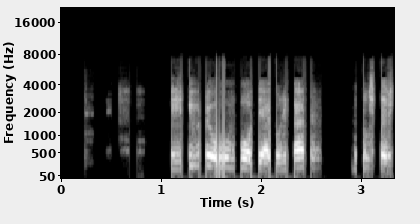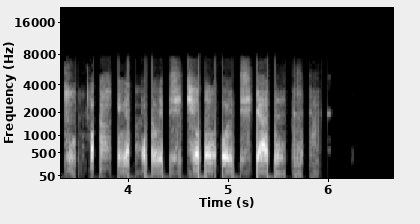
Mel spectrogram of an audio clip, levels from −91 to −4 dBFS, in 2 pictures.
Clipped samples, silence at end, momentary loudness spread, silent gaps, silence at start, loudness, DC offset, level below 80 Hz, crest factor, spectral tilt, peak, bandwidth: under 0.1%; 0.95 s; 14 LU; 2.64-2.90 s; 1.1 s; -17 LUFS; under 0.1%; -52 dBFS; 18 dB; -5 dB/octave; -2 dBFS; 7.4 kHz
